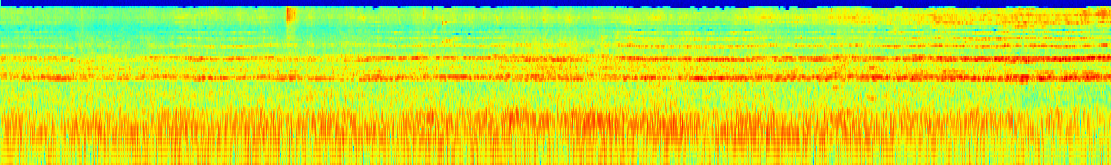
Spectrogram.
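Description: Freight cars of a mixed freight train rolling past close by: a loud, steady rumble of steel wheels on the rails with a steady high-pitched squeal from the running gear.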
